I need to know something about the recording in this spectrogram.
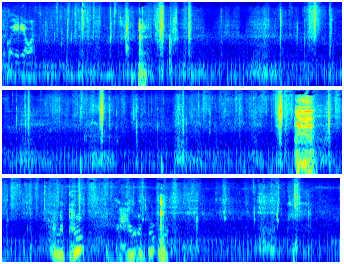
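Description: Domestic pig grunting intermittently while held on a rope, with one louder, longer cry about two-thirds of the way through. Scattered short clicks run throughout.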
